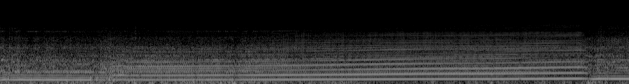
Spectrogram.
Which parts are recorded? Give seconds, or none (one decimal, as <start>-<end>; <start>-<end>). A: 0.0-6.3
